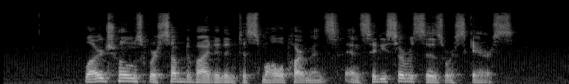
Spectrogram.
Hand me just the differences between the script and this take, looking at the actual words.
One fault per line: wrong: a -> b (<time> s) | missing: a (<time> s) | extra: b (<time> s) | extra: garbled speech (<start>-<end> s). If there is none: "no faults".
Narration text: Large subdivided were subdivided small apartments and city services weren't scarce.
wrong: subdivided -> homes (1.1 s)
extra: into (2.2 s)
wrong: weren't -> were (4.4 s)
